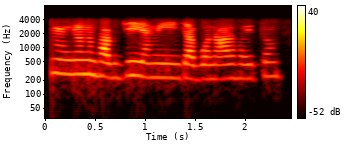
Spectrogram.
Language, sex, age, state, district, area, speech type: Bengali, female, 30-45, West Bengal, Jhargram, rural, conversation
